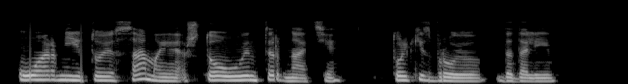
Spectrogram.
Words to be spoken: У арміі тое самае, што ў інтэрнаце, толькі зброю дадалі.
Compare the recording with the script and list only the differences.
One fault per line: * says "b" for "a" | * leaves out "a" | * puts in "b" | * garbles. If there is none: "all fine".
all fine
